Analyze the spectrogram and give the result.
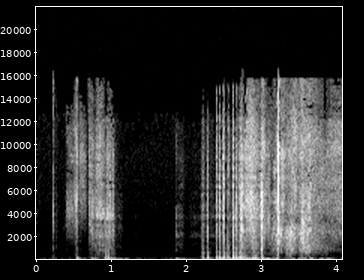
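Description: Fingers with long nails turn the glossy paper pages of a large art book and squeeze them. Short bursts of crisp, rustling paper stand out over a low, muffled thump. A quiet pause gives way to a denser stretch of crinkling and rubbing toward the end.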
